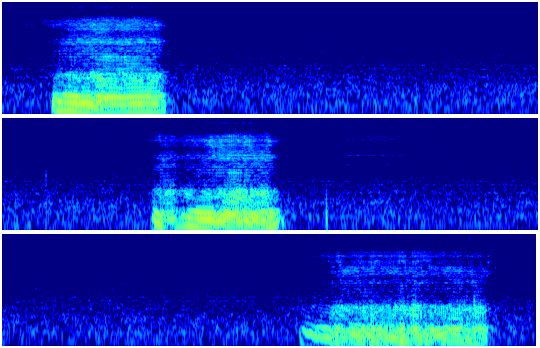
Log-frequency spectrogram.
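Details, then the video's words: Pet boxer dog asleep indoors, snoring loudly: three long, rasping low snores about every six to seven seconds, each roughly a second long, with quiet pauses between. "SNORING DOG! VERY FUNNY!"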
